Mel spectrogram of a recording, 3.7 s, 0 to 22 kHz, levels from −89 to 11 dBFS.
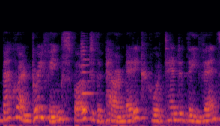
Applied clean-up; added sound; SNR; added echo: none; Bowed string instrument; 7 dB; reverberation time 0.3 s.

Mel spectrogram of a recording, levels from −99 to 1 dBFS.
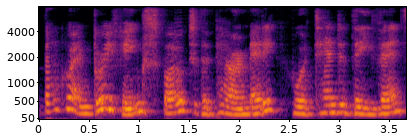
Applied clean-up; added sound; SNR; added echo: neural mask model DeepFilterNet 3.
